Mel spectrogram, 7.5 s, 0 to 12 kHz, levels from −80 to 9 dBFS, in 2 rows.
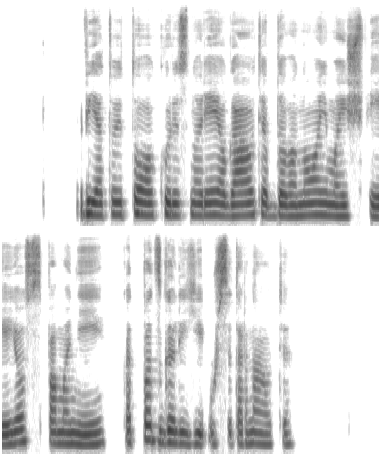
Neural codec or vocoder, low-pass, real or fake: none; 10.8 kHz; real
